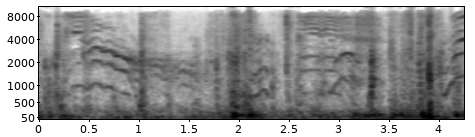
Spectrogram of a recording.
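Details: Emergency-rescued foster kittens, a sister and brother, during toilet training indoors; several thin, arching kitten meows rise and fall in quick succession over low room thumps and a person's voice.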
